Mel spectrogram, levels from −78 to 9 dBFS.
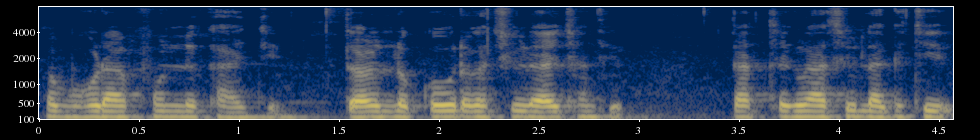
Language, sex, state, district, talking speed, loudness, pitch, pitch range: Odia, male, Odisha, Nuapada, 155 wpm, -15 LUFS, 145 Hz, 140-150 Hz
